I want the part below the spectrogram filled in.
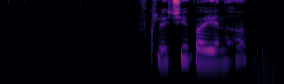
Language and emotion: Russian, sad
